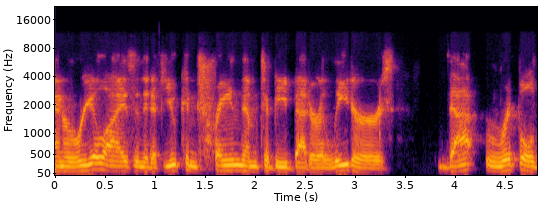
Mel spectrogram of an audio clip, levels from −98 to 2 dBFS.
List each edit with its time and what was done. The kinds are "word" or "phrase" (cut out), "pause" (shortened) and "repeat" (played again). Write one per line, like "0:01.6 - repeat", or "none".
none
